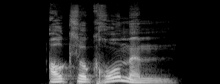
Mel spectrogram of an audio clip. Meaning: strong dative masculine/neuter singular of auxochrom
- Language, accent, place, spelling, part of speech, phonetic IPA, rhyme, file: German, Germany, Berlin, auxochromem, adjective, [ˌaʊ̯ksoˈkʁoːməm], -oːməm, De-auxochromem.ogg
